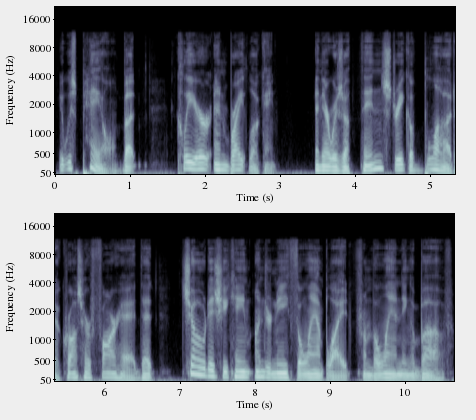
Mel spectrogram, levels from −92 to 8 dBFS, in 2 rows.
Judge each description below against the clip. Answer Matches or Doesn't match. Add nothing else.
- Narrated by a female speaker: Doesn't match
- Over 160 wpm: Matches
